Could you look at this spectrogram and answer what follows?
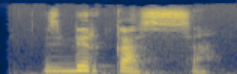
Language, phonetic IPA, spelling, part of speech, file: Russian, [zbʲɪrˈkasːə], сберкасса, noun, Ru-сберкасса.ogg
- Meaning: savings bank (financial institution)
